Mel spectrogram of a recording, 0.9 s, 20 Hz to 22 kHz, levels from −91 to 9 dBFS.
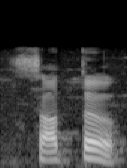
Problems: constant background noise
